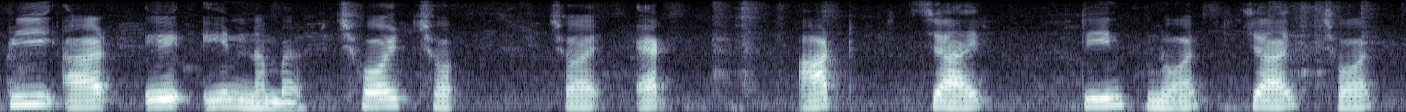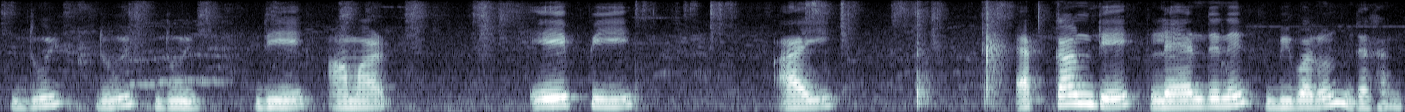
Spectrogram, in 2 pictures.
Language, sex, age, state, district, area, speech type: Bengali, female, 45-60, West Bengal, Alipurduar, rural, read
